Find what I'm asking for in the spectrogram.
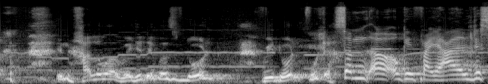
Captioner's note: laugh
